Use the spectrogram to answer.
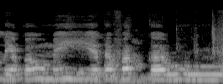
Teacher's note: liqaumi bagusnya ditahan ya, kan idgham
